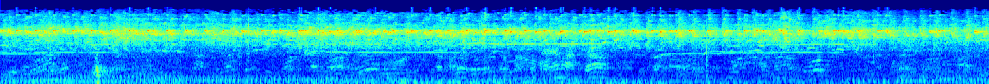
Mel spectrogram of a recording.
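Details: Lovebird singing at an anniversary bird event; a long, sustained high trilling run held almost without a break, with people talking nearby and a busy background murmur.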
